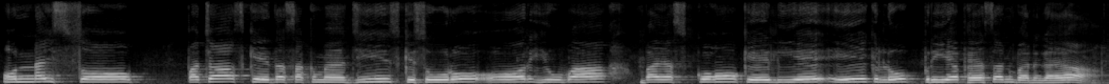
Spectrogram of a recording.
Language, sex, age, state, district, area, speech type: Hindi, female, 45-60, Madhya Pradesh, Narsinghpur, rural, read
